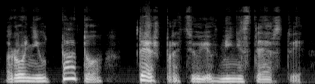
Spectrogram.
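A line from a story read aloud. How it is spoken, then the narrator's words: Angry exclamation. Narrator (Ukrainian): сердито вигукнув Гаррі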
